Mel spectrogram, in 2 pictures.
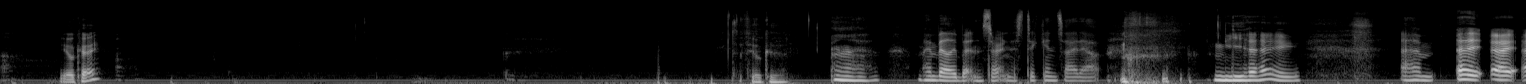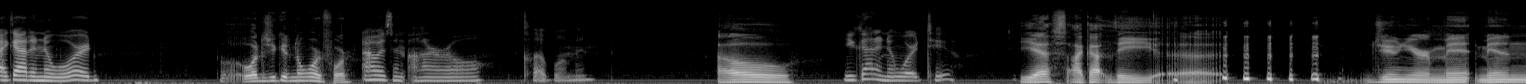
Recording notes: Sorry for the hum people.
